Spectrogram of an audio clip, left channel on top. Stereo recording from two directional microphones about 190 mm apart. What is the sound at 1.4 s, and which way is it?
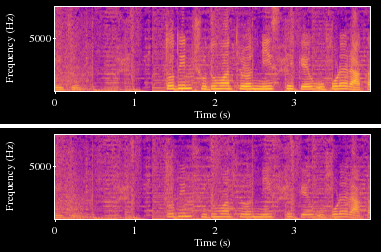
Speech, 35° left (ahead or behind).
